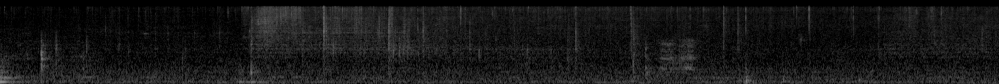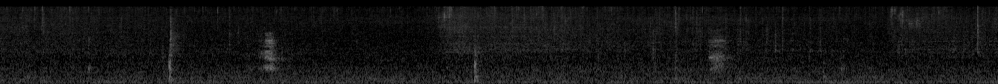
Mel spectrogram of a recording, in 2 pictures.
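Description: Spoonfuls of omelette batter frying in olive oil in a non-stick pan, a soft steady sizzle that swells twice as fresh spoonfuls go into the oil. A few light clicks of the metal spoon.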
